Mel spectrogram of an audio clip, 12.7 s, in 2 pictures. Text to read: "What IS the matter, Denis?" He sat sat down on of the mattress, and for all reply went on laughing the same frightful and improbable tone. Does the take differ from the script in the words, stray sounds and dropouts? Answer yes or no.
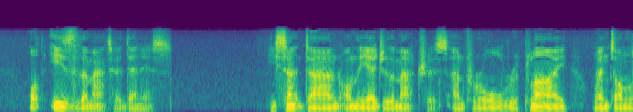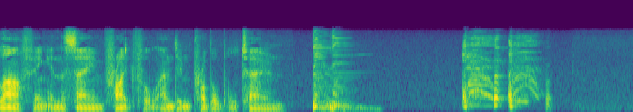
yes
